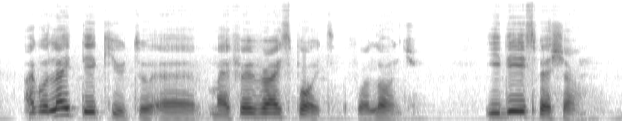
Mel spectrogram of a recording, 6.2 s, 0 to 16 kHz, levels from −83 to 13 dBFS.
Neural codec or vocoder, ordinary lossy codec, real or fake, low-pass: none; none; real; 14.4 kHz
